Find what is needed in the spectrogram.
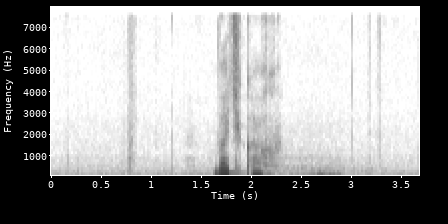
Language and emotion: Russian, neutral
